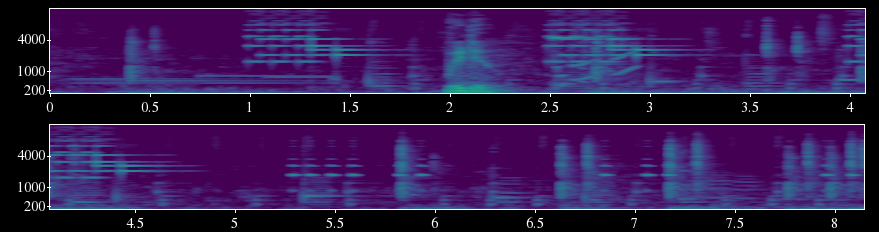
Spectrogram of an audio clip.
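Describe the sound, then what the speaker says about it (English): A telephone rings in the farming game Harvest Moon: One World, with bright repeated electronic chimes over a low background and brief speech. "And we wake up with a phone call."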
